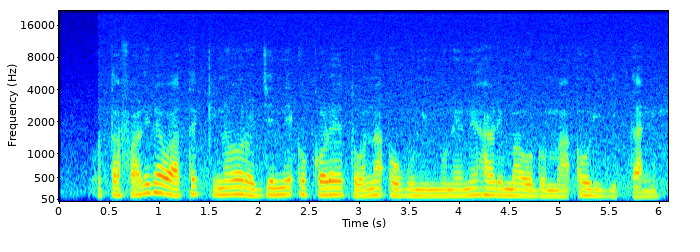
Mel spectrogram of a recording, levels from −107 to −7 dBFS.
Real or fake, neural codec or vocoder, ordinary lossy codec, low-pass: real; none; none; none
